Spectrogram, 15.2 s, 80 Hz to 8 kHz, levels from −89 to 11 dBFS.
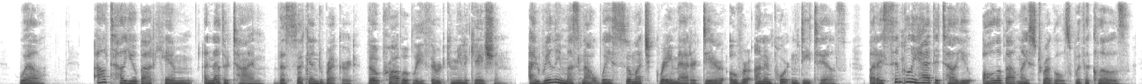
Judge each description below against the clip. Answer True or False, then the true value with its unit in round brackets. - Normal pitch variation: False (6.3 semitones)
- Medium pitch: True (145 Hz)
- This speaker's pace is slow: False (170 wpm)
